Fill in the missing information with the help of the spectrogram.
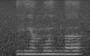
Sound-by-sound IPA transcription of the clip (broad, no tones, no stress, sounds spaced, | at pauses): vʲ ã m õ j ŋ ɐ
